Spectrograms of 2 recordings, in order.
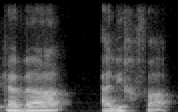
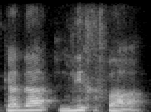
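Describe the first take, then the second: First: The hamza is pronounced as a glottal stop. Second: The hamza is dropped and its vowel moves to lam. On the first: The speaker calls it wrong. "We don't say" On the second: The speaker calls it right. "He used this dialect of saying this word to suit or and to fit the rhythm"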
